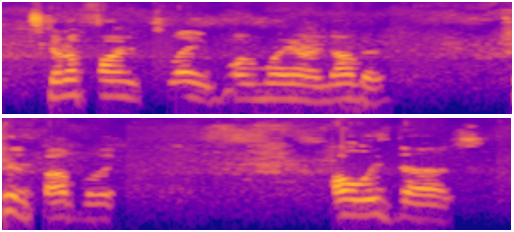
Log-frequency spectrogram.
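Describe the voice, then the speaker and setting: Against noticeable background noise, a man speaks high-pitched at a moderate pace with fairly even intonation and big swings in loudness, the sound dry and close with no echo. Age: 20s. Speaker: vlogger. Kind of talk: casual chat. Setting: outdoors near the ocean. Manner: spontaneous, blurts out.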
